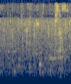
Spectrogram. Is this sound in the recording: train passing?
no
